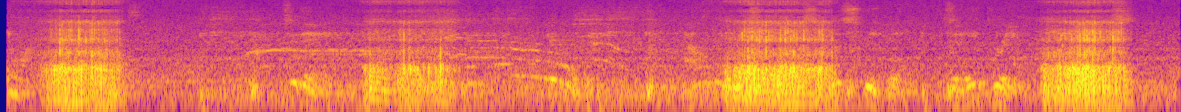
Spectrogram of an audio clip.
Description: Ok, so maybe I actually DO snore just a little bit! I have heard and seen so much worse, lol!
